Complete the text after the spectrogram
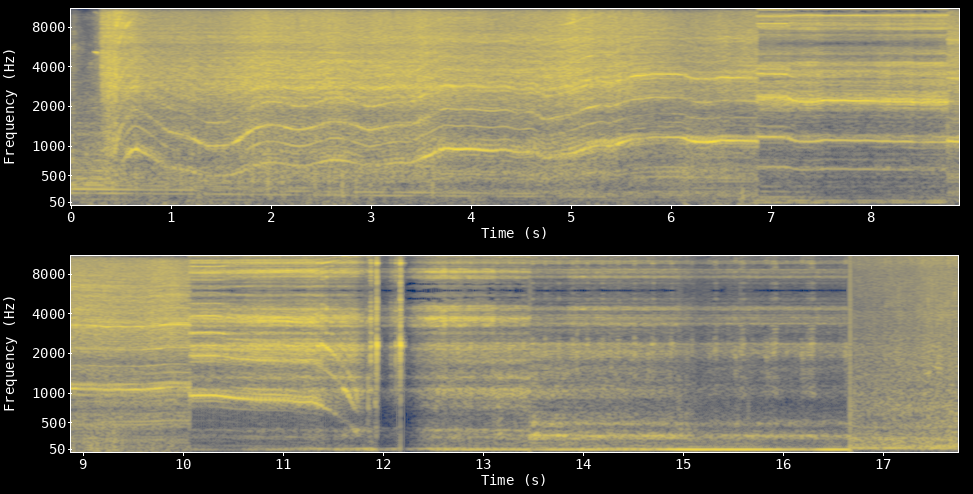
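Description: A small engine revs hard and screams at a high, wavering pitch.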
